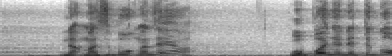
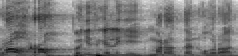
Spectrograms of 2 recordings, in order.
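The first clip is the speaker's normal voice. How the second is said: imitated sheikh's order; 6 semitones higher, faster than usual. Sheikh sending him back to redo ablution, imitated high urgent order. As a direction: send him off in a high, hurried voice. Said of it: "dia tahu".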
